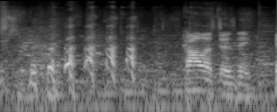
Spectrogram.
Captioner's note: laughs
